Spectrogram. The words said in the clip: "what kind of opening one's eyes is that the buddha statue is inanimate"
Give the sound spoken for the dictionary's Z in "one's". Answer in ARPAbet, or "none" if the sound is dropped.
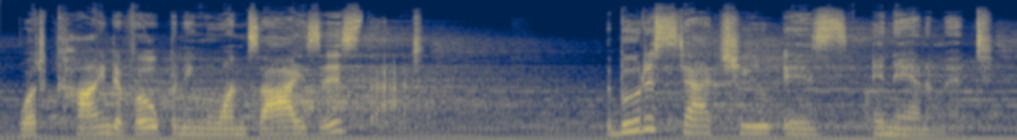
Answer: Z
